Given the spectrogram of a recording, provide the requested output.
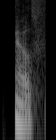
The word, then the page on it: pelf: Indian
